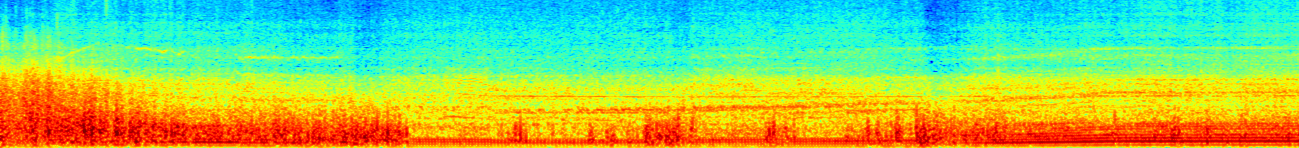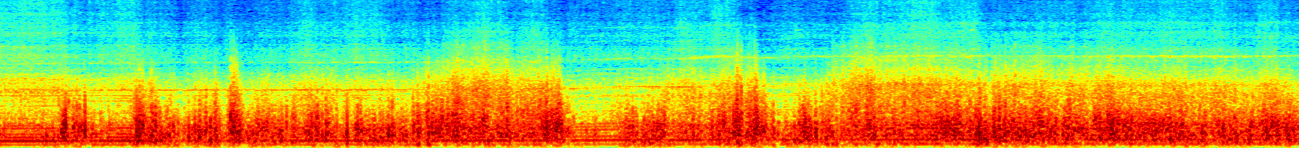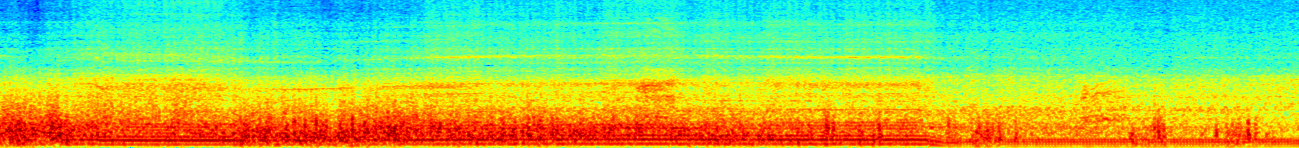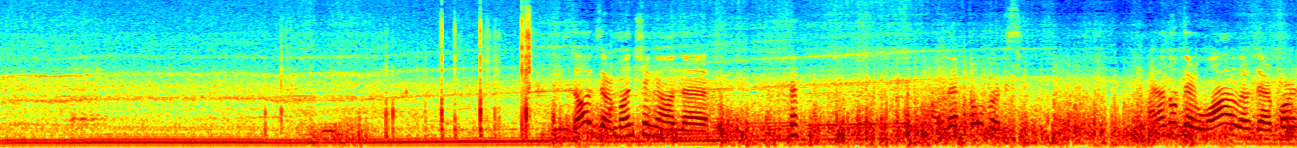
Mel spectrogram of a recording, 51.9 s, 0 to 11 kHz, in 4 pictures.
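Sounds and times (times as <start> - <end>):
wind buffeting microphone: 0.0 - 4.1, 5.0 - 10.8, 13.4 - 36.2, 37.0 - 38.7, 41.7 - 51.9
motorcycle engine running: 0.0 - 51.9.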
